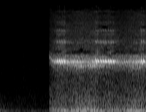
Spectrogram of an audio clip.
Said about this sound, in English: That sounds like there are a lot of crickets there. That must be Saturday night.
